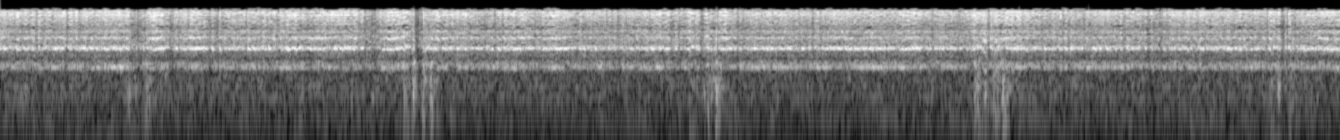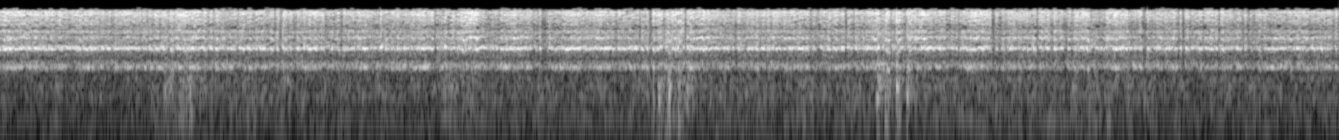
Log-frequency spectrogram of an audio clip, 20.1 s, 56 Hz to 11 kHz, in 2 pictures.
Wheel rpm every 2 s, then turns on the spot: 240, 230, 230, 230, 230, 230, 240, 230, 230, 230.
none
